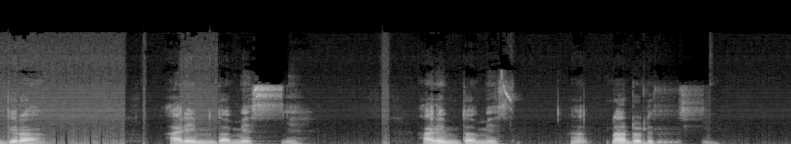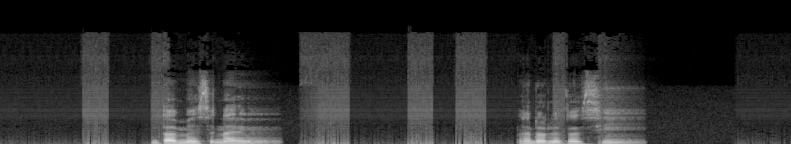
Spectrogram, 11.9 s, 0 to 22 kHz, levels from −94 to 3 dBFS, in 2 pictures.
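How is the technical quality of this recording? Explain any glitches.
The recording is marred by two faults: a persistent electrical buzz and four patches where the speech turns smeared.

Computer activity noise runs throughout. Load changes in the computer disturb the shared audio ground, producing a chirpy buzz pulsing at around 150 Hz, roughly 25 dB below the speech. Unlike steady mains hum, it varies with the computer's workload rather than the talking.

AAC frame loss with concealment occurs at 1.88–2.17 s, 4.91–5.40 s, 7.77–8.31 s and 10.51–11.43 s. The decoder patches the missing audio from the last good spectrum. Short losses sound like noisy, phasey smears rather than clean gaps. The longest, at nearly 0.9 s, decays toward silence before recovering.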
